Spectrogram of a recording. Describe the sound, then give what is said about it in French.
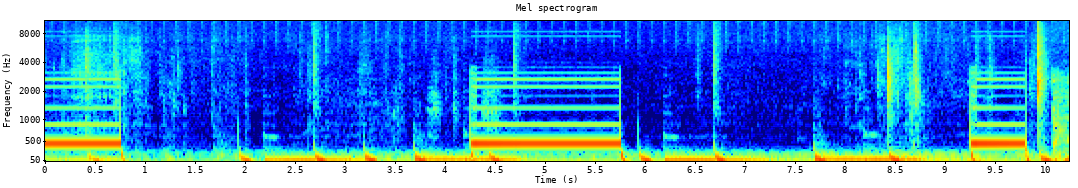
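Telephone tone after a call is hung up: a steady, pitched beep sounds in long bursts a few seconds apart, with clicks and low humming gaps between them and no talking. “Vous avez raccroché.”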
